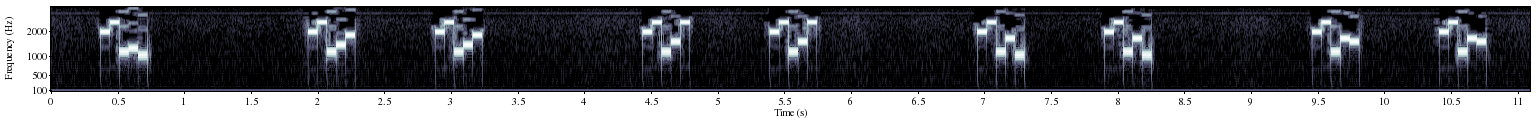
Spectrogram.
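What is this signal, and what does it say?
Five-tone selective call (ZVEI), heard as quick runs of five tones, tones of about 70 ms. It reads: 88231 88247 88247 88255 88255 88261 88261 88265 88265
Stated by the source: ZVEI five-tone selective call received by SDR.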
